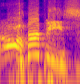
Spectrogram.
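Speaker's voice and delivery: very high, very loud, shrill shriek. Recapping a fight scene where one character spits on another, Saul's scream. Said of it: "Saul screams like".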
